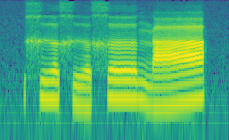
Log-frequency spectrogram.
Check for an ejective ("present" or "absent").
absent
